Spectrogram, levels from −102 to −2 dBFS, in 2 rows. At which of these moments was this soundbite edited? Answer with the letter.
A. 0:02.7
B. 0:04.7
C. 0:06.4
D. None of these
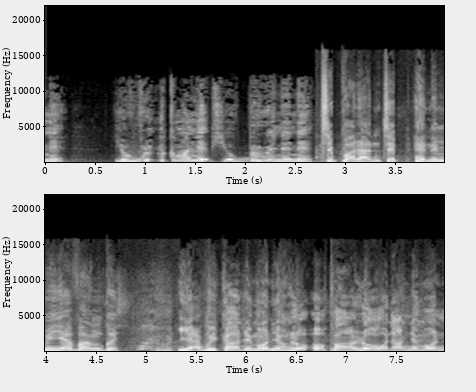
A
